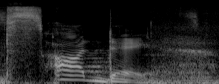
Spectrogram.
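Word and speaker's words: Tsade: and it looks like that okay and it's pronounced t s a d e sad day okay so if you slow it down you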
